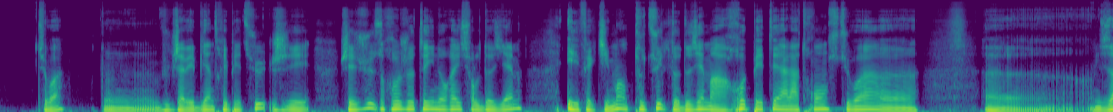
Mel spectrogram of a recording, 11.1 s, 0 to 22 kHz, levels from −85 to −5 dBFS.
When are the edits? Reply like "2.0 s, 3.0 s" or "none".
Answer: none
